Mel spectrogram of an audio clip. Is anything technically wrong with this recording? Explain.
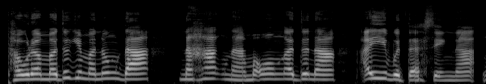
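Yes. From 2.42 to 2.46 s, the speech jumps abruptly ahead with a brief blip. The likely cause is a stream segment skipped after failing to load.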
